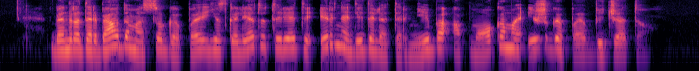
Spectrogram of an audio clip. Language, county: Lithuanian, Kaunas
